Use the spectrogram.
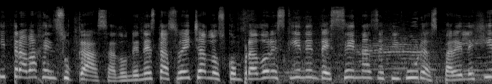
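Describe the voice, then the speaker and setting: Over noticeable background noise, a high-pitched woman speaks at a fairly quick pace with lively intonation. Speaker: TV news reporter. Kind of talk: TV news report narration.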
